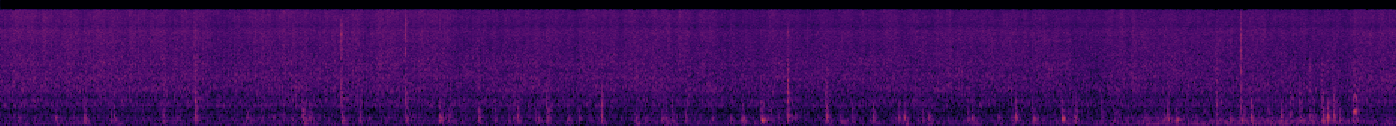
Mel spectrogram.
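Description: Julienned burdock root sizzling in a pan in its soy-sauce glaze, stirred with a wooden spatula that gives scattered light taps and scrapes against the pan.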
